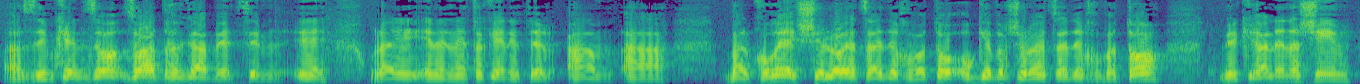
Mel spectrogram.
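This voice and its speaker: A man teaching a lesson on religious law, reading sources aloud and explaining them with many pauses and fillers. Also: medium pitch, sharp tone. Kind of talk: halakha lesson.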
